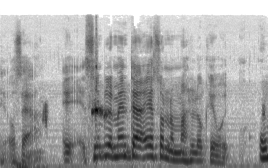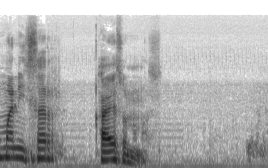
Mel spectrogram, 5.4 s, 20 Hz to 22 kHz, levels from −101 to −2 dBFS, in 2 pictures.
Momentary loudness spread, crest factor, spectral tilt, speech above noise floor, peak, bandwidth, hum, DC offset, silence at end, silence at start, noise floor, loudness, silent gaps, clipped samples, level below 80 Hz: 15 LU; 20 dB; -5 dB/octave; 26 dB; 0 dBFS; 16 kHz; none; under 0.1%; 0 s; 0 s; -45 dBFS; -19 LUFS; none; under 0.1%; -42 dBFS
